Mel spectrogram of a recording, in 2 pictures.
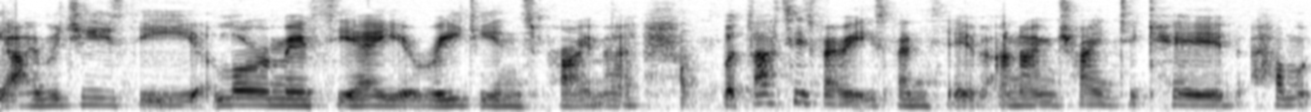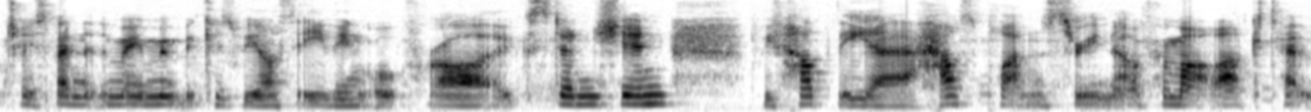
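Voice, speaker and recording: A British woman in her thirties, husky from the end of a cold, chatting casually and laid-back through a make-up tutorial. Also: medium pitch, a bit bright. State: getting over a cold. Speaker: beauty vlogger.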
